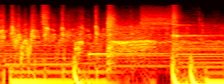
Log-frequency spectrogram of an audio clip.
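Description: Hip hop beat with a deep steady bass and two kick drums, with a DJ scratching a sample over it on a DJ controller's jog wheel.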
